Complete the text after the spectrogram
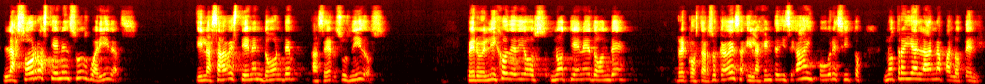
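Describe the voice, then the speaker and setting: A man's voice: high voice, slow pace, sharp tone. A man with a Mexican Spanish accent preaching a conference sermon, talking in a colloquial way, asking the audience questions and answering them himself. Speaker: apostle preaching.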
